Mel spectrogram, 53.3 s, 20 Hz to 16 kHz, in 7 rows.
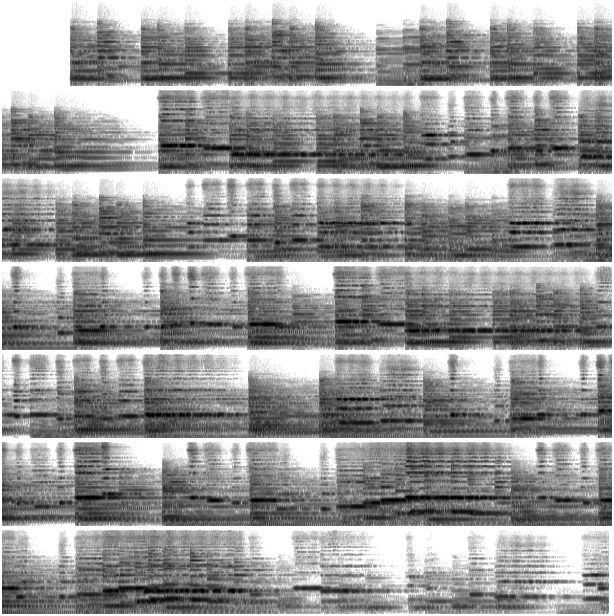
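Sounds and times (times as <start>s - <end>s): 
flute or oboe melody: 1.4s - 53.3s.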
